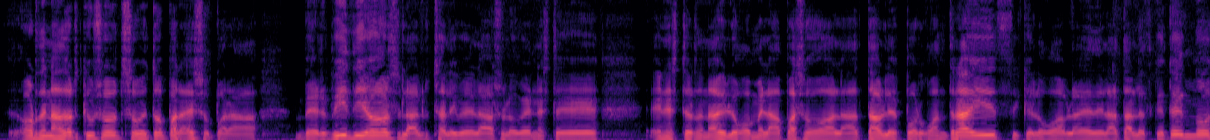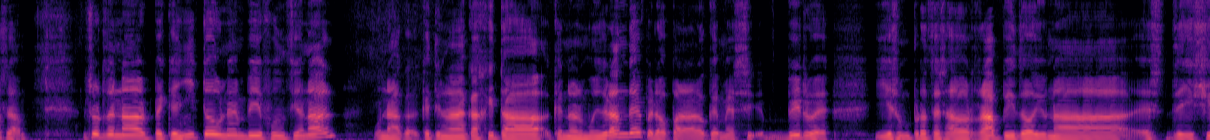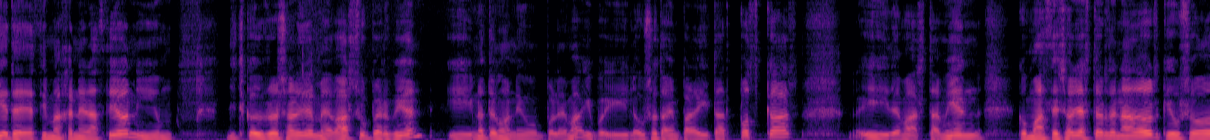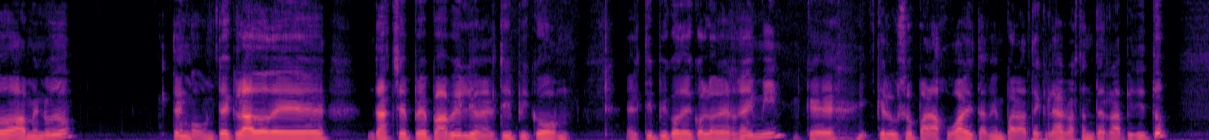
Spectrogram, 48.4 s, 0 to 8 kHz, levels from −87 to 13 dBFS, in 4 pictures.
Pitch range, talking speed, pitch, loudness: 120-150 Hz, 170 wpm, 130 Hz, -28 LUFS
